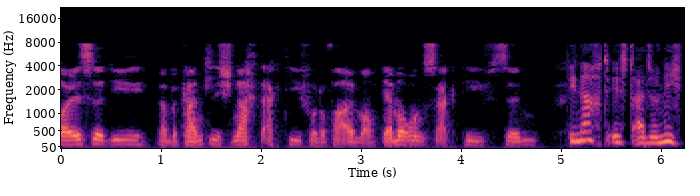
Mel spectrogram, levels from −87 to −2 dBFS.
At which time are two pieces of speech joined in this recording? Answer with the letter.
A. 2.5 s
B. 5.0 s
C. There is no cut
B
